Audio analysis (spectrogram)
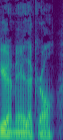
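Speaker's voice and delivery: oddly envious, pointed, jealous tone. Retelling a girl's remark about marrying someone: imitating a weird jealous tone. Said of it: "in a weird jealous tone".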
